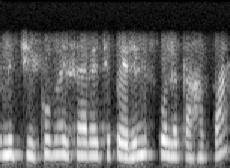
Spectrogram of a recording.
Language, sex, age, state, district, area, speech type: Marathi, female, 45-60, Maharashtra, Nagpur, urban, conversation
